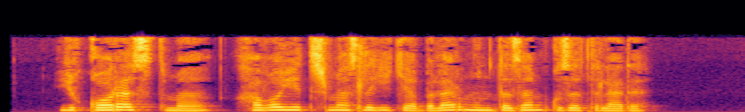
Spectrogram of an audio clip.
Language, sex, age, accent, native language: Uzbek, female, 18-24, Farg'ona, Uzbek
